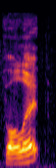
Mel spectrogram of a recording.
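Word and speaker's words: Bulleit: I think it's pronounced bullet but it's like bullet like I thought it was French it is just bullet yeah the that it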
